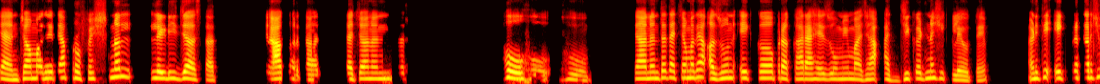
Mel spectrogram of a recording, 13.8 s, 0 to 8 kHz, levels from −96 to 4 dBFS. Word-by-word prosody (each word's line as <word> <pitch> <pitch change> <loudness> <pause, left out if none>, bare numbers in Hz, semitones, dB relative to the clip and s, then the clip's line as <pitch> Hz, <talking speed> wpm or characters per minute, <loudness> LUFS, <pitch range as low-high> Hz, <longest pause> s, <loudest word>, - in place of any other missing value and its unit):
त्यांच्यामध्ये 215 +4 +2
त्या 240 - +3
professional 240 +6 +1 0.3
ladies 220 -2 +3
ज्या 220 -2 +6
असतात 165 -3 -3 0.7
त्या 205 - +9
करतात. 180 -3 -4 0.3
त्याच्यानंतर 205 +1 -1 1.3
हो, 245 - +6 0.2
हो, 170 -2 -9 0.3
हो. 170 -5 -6 0.6
त्यानंतर 215 +3 +3
त्याच्यामध्ये 240 +1 +1
अजून 215 +3 +1
एक 230 0 -2
अ, 225 0 +4
प्रकार 200 -2 0
आहे. 190 0 +2
जो 195 +1 -4
मी 195 +1 -3
माझ्या 185 -1 0 0.2
आज्जीकडून 200 - -3
शिकले 170 -6 -3
होते 145 0 -5 0.6
आणि 205 +2 +2
ती 245 - +1
एक 225 -2 +3
प्रकारची 240 +2 -1
210 Hz, 125 wpm, -25 LUFS, 190-225 Hz, 1.3 s, त्या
